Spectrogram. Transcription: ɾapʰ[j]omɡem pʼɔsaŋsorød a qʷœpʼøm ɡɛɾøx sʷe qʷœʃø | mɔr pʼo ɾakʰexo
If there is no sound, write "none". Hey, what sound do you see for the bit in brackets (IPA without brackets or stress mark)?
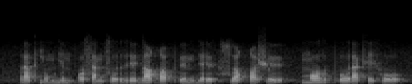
j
